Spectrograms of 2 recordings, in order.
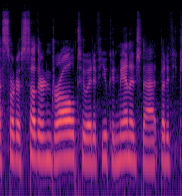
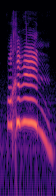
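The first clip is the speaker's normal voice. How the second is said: loud greeting; 7 dB louder, faster than usual. Real, not acted. Streamer interrupts the lesson to greet arrivals, loud high call-out. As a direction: call out a welcome at full voice.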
